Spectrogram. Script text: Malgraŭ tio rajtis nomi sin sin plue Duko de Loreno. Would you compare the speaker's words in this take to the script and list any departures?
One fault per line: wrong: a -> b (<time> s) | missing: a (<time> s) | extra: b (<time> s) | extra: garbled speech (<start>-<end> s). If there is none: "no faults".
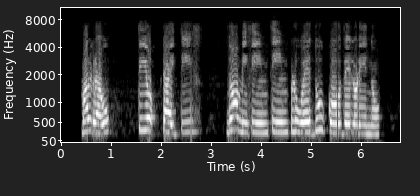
no faults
